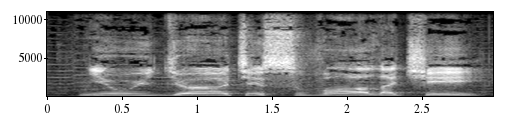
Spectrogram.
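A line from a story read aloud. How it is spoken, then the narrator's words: Shouting from afar. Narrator (Russian): кричали из барки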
